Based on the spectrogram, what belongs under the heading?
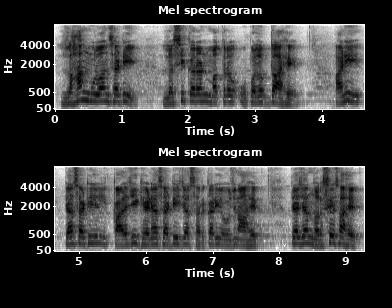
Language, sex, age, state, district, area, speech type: Marathi, male, 60+, Maharashtra, Nashik, urban, spontaneous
